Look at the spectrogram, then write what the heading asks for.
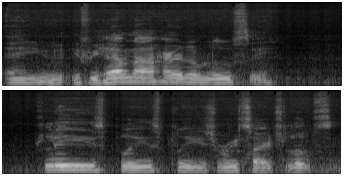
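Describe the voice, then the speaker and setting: A man's voice: mid-range voice, fairly even intonation, unhurried, dark tone, a little hiss or hum. A man with a Southern accent giving a Bible lesson at home, earnest and rambling with many fillers. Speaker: Bible teacher. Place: home with children and babies around.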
